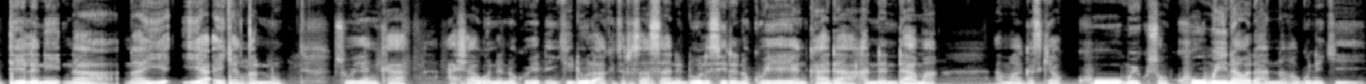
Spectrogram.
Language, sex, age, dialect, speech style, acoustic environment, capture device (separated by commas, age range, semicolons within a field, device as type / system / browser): Hausa, male, 25-34, Nigeria - Nigerian Standard, focused, nature, mobile / Linux / Chrome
